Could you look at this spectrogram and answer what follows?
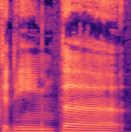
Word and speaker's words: Kadim: service to know Kadim, I think his name is pronounced Kadim, her mistress's future husband,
